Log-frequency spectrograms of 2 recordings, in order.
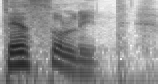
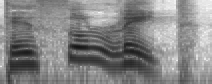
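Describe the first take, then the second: First: The last syllable ends with a short 'it' sound. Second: The last syllable ends with a long 'eight' sound. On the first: It is an adjective meaning bleak or deserted. "desolate라고 읽으면 황폐한" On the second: It is a verb meaning to lay waste. "desolate 하면은 고적하게 만들다, 황폐하게 만들다라는 동사가 되겠어요"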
